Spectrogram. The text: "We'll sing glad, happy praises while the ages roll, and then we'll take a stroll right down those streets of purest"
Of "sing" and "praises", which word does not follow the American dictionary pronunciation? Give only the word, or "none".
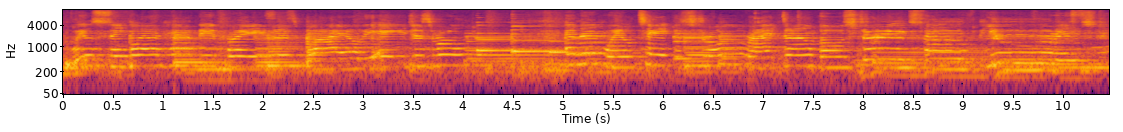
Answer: praises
